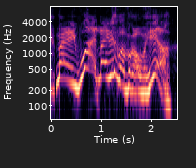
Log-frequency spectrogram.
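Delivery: disbelieving gossip; incredulous gossip. Retold or imitated. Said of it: "She was like".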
